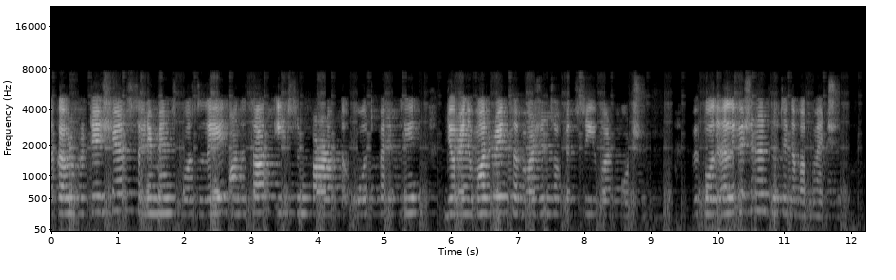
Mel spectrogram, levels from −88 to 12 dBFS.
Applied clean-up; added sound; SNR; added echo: neural separator model SepFormer DNS4.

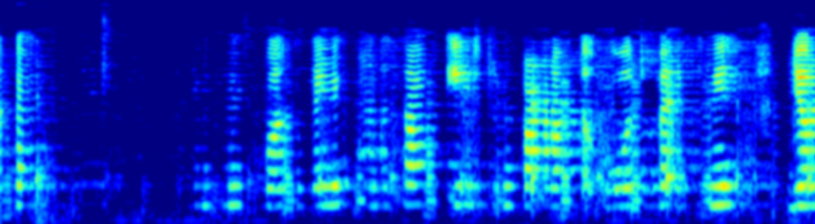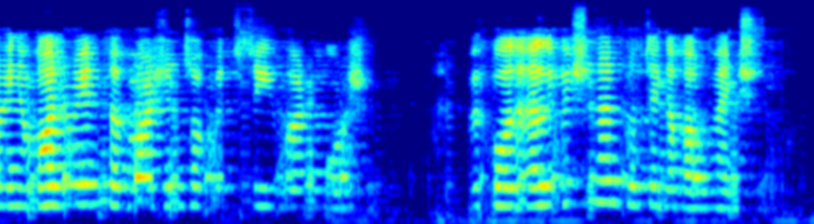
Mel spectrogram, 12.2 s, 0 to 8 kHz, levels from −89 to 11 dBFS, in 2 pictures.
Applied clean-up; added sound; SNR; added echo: neural mask model DeepFilterNet 3.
